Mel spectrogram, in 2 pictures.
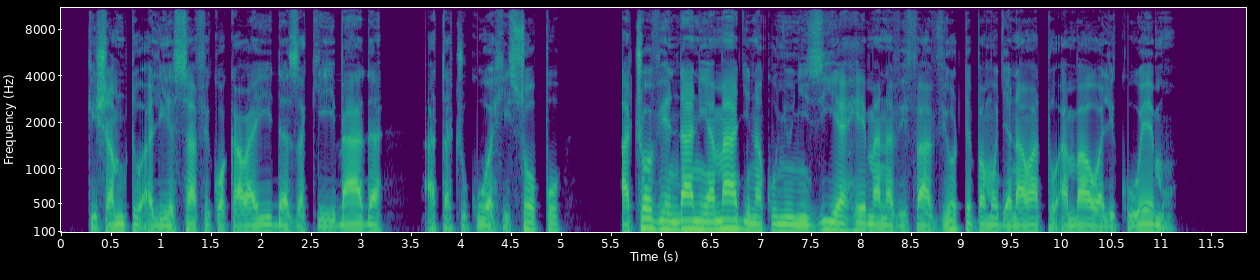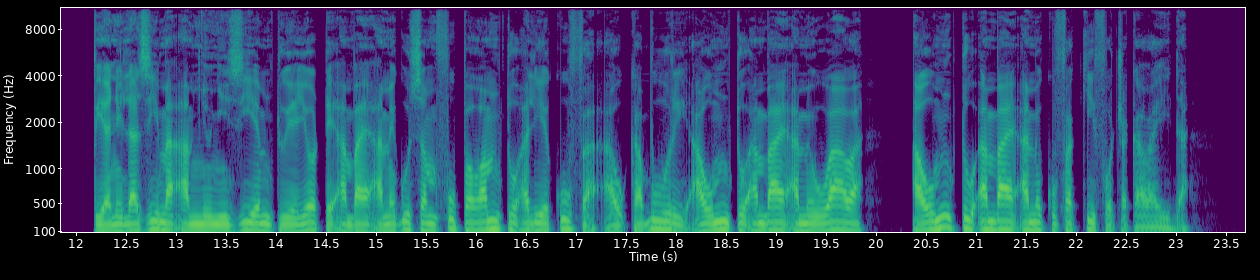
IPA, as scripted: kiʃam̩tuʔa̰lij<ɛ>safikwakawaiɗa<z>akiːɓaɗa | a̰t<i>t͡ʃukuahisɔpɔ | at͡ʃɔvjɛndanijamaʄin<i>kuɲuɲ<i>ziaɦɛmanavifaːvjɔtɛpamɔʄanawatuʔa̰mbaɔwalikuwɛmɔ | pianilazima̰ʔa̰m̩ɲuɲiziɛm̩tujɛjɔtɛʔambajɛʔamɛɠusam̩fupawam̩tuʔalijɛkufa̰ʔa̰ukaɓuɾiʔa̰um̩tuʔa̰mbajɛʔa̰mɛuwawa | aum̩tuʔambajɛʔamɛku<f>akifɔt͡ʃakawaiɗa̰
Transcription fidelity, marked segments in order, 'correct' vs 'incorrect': correct, correct, incorrect: a, incorrect: a, correct, correct

